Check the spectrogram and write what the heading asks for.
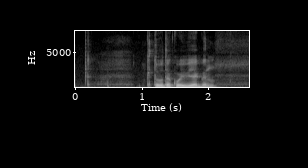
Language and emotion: Russian, neutral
